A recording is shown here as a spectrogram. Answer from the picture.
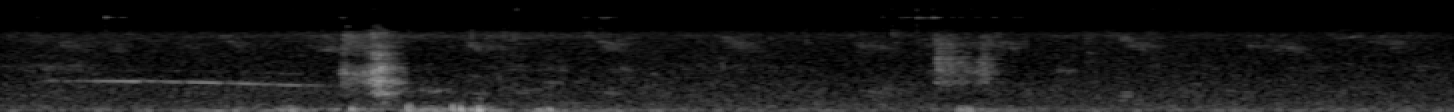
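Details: A chihuahua and an old dog at play: a sharp bark near two seconds runs into a short, low, rough growl, then a softer burst follows, with a faint steady tone and background noise throughout.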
